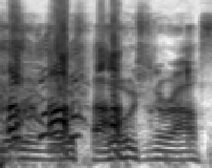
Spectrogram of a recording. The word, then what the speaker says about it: Wojnarowski: Wojnarowski.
